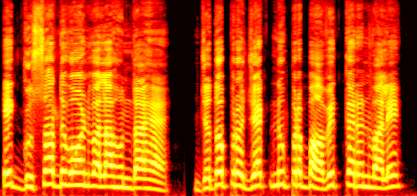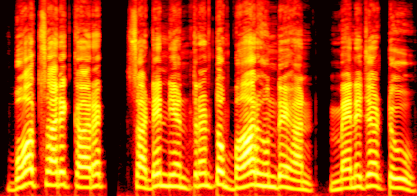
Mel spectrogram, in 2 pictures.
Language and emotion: Punjabi, angry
